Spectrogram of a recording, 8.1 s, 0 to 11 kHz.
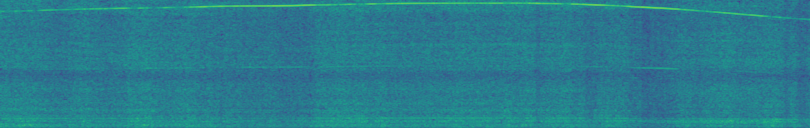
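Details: JetCat RC jet turbine after repair of starter clutch, worn bearings and deformed NGV: auto-start works and idle combustion temperature stays within 500°C; steady high-pitched whine with even air rush, no surging, running healthy.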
